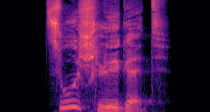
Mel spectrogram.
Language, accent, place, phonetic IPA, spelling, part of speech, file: German, Germany, Berlin, [ˈt͡suːˌʃlyːɡət], zuschlüget, verb, De-zuschlüget.ogg
- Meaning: second-person plural dependent subjunctive II of zuschlagen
